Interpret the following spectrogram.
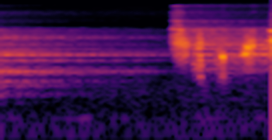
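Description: A held chord of electronic tones fades away. About a second and a bit in, a brief cluster of sliding, falling tones follows.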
